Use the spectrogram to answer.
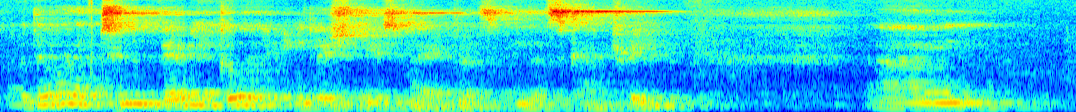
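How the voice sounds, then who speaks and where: A middle-aged man who is losing his voice gives a slow, encouraging talk on an exam to students at a school, taking questions afterwards. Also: medium pitch, very animated, dark tone, slight background noise. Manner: slow, encouraging, repeats himself. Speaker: IELTS teacher giving a talk to students. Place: large echoey school hall. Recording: echoey hall from far off.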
